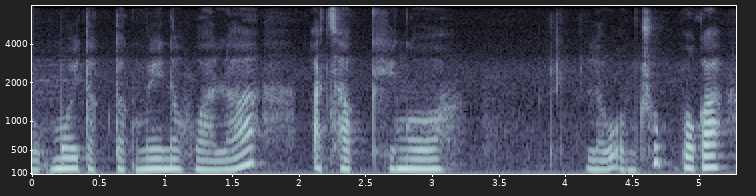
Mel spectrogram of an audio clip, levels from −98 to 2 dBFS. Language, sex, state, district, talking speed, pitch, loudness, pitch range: Mizo, female, Mizoram, Aizawl, 195 wpm, 170 Hz, -22 LUFS, 155-175 Hz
